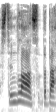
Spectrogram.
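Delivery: plain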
